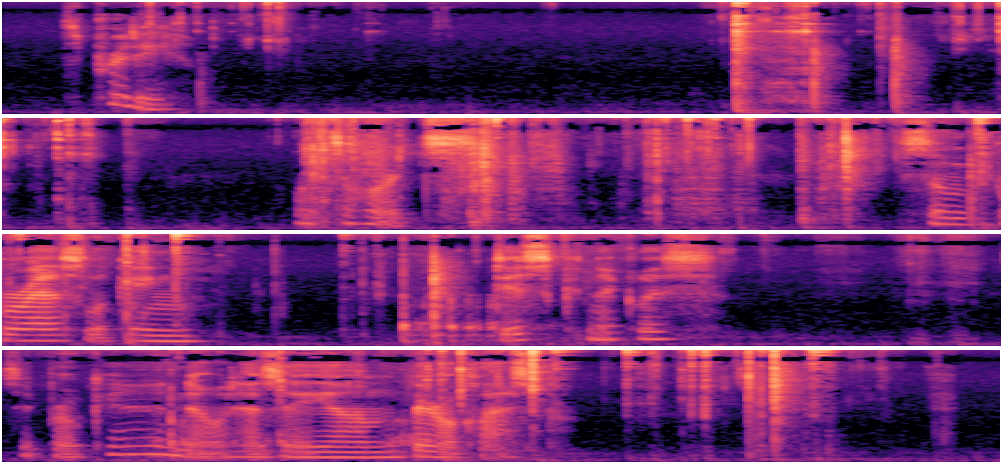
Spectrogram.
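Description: Metal jewelry clinks and jingles as it is handled.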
